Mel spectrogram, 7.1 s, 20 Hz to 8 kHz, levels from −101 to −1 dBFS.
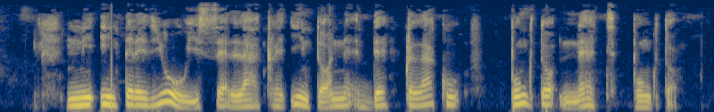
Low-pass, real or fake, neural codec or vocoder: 7.2 kHz; real; none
